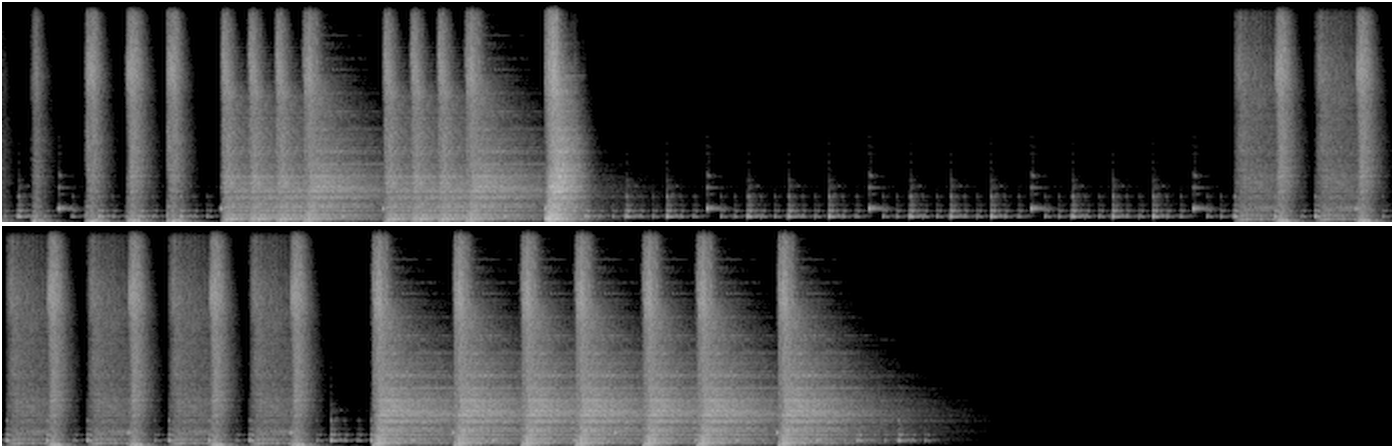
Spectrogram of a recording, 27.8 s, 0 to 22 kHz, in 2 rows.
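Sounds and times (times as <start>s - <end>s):
cymbals in triplets: 0.3s - 5.9s, 12.3s - 17.0s, 17.6s - 23.1s.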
